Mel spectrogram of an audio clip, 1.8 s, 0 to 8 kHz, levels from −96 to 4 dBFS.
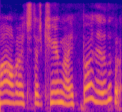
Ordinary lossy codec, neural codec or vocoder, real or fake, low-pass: none; codec, 16 kHz, 4 kbps, FreqCodec, smaller model; fake; 7.2 kHz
